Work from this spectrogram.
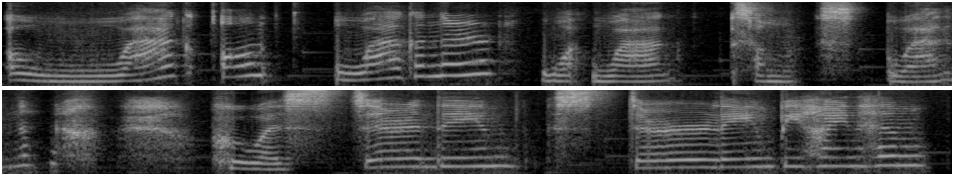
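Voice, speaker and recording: A woman livestream host casually reading a fairy tale aloud, halting over old-fashioned words in a giggly, apologetic way. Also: high-pitched, expressive, poor audio. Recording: faint background music. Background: soft background music.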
